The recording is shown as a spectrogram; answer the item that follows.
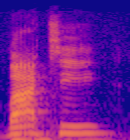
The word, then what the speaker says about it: batty: I guess maybe the Caribbean as a whole can be extremely homophobic, and Batty, as you see there, would usually be pronounced Bati, and put man in the front of it to describe people who are gay.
